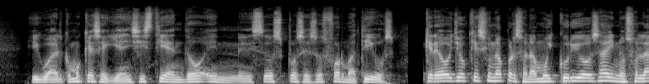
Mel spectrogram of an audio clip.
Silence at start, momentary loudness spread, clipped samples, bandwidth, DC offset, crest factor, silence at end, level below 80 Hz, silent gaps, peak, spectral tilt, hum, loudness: 0.3 s; 5 LU; under 0.1%; 15.5 kHz; under 0.1%; 12 dB; 0 s; -44 dBFS; 4.09-4.22 s; 0 dBFS; -5 dB/octave; none; -12 LUFS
